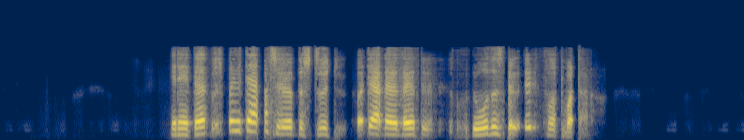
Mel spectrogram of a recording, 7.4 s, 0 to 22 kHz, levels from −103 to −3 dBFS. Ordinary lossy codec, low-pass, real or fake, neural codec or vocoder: AAC, 32 kbps; 5.4 kHz; fake; codec, 16 kHz, 0.5 kbps, X-Codec, WavLM features, trained on Multilingual LibriSpeech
